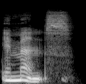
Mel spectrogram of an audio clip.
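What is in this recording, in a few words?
"immense", British English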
